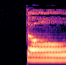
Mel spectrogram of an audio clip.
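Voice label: "dou", Mandarin Chinese, first tone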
